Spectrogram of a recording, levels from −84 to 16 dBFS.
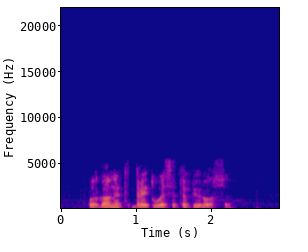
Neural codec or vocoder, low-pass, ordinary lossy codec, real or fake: none; 5.4 kHz; Opus, 24 kbps; real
